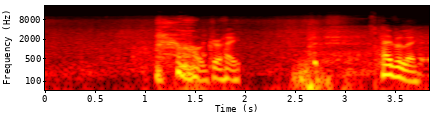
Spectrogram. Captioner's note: laughing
